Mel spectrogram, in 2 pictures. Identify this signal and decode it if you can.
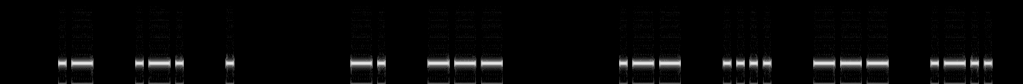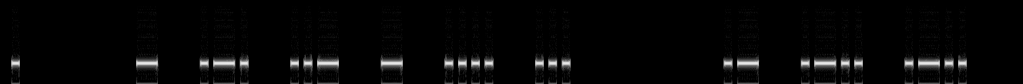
Morse code, heard as a keyed tone, about 18 wpm, spaced as for 12 wpm, 1000 Hz. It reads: ARE NO WHOLE TRUTHS ALL
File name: qotdfiles / 12wpm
